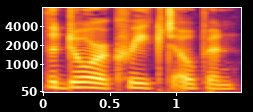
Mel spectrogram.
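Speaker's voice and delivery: ordinary talk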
